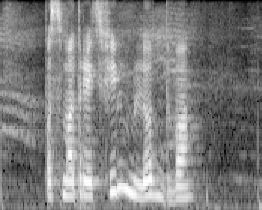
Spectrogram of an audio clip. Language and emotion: Russian, neutral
